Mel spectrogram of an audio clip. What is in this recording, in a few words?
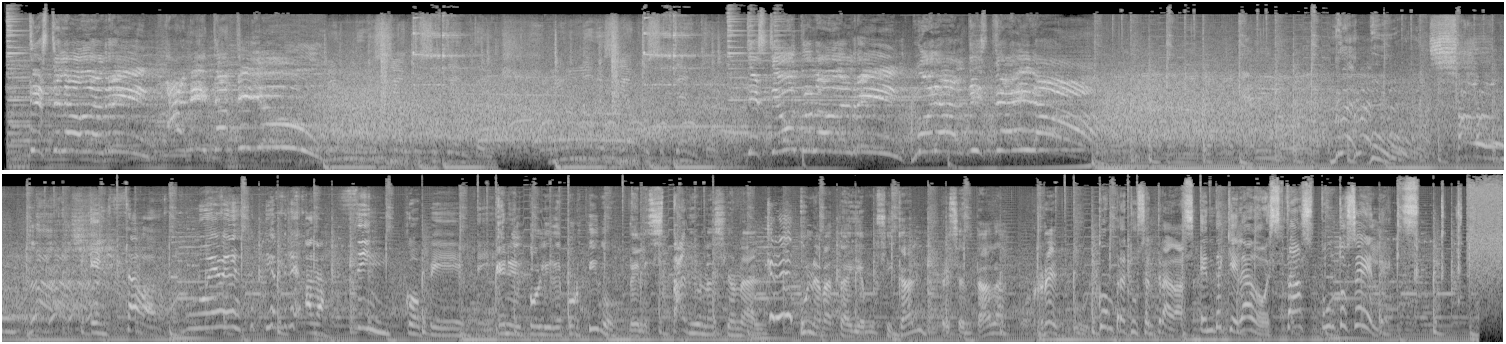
Spanish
